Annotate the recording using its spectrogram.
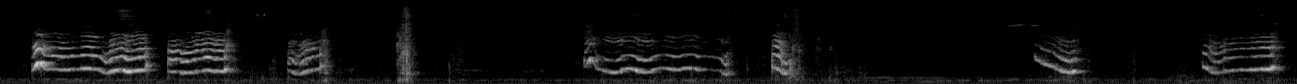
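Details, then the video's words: Miniature Pinscher named Caspi, soaked after rain and enjoying being towelled dry, lets out loud, wobbling, drawn-out whines and yelps in irregular bursts, some rising and falling, separated by quiet pauses and a sharp click. "Zwergpinscher Caspi nach dem Regen"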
